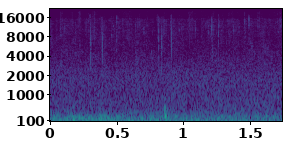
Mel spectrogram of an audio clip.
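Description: Steady rain falls in a rainy world in the video game The Stanley Parable, a dense, continuous hiss of drops with faint low rumbles underneath.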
